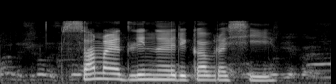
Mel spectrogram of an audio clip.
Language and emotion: Russian, neutral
